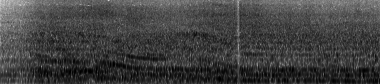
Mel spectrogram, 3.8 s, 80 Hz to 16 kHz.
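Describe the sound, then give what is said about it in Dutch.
A loud Ferrari Formula 1 car engine accelerates steadily, its high-pitched whine rising through the gears with a brief dip partway through, sustained without any talking. “Hier is die Ferrari heel goed. Je trekt die in de eerste paar honderden meters gewoon weg.”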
